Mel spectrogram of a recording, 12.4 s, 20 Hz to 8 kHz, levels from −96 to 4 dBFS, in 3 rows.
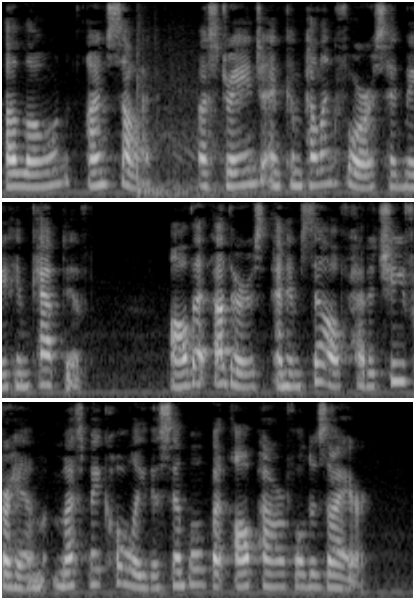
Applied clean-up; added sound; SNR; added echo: none; Fireworks; 18 dB; none.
